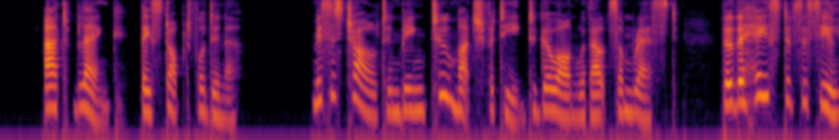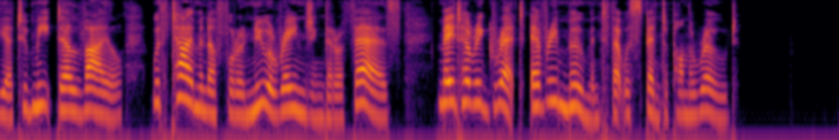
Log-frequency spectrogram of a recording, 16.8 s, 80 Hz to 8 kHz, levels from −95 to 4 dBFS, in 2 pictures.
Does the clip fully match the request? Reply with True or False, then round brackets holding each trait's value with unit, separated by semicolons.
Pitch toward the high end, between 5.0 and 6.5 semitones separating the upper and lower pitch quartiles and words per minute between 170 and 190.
False (215 Hz; 5.3 semitones; 155 wpm)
